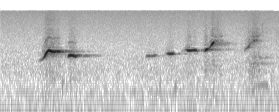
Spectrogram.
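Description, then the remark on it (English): A person whistles the Colonel Bogey March, a bright, jaunty march melody, clear tonal notes rising and falling in a bouncy rhythm with a short pause midway, the whistle alone and fairly loud. “Some of the best walking music, Colonel Bogey.”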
